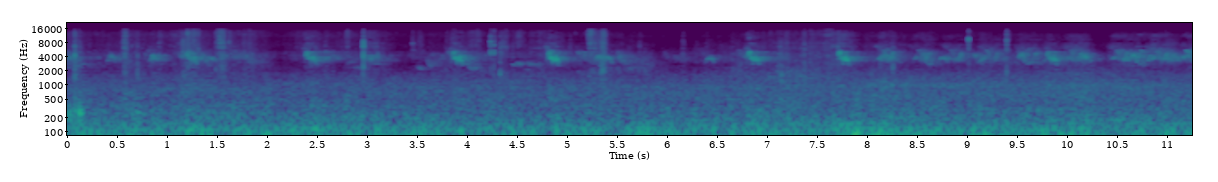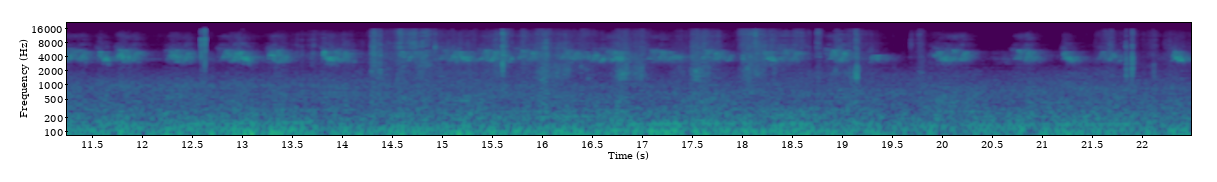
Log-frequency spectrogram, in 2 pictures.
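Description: Small birds chirping in short repeated notes, thickest in a run about two-thirds of the way through, over a low steady rumble.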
